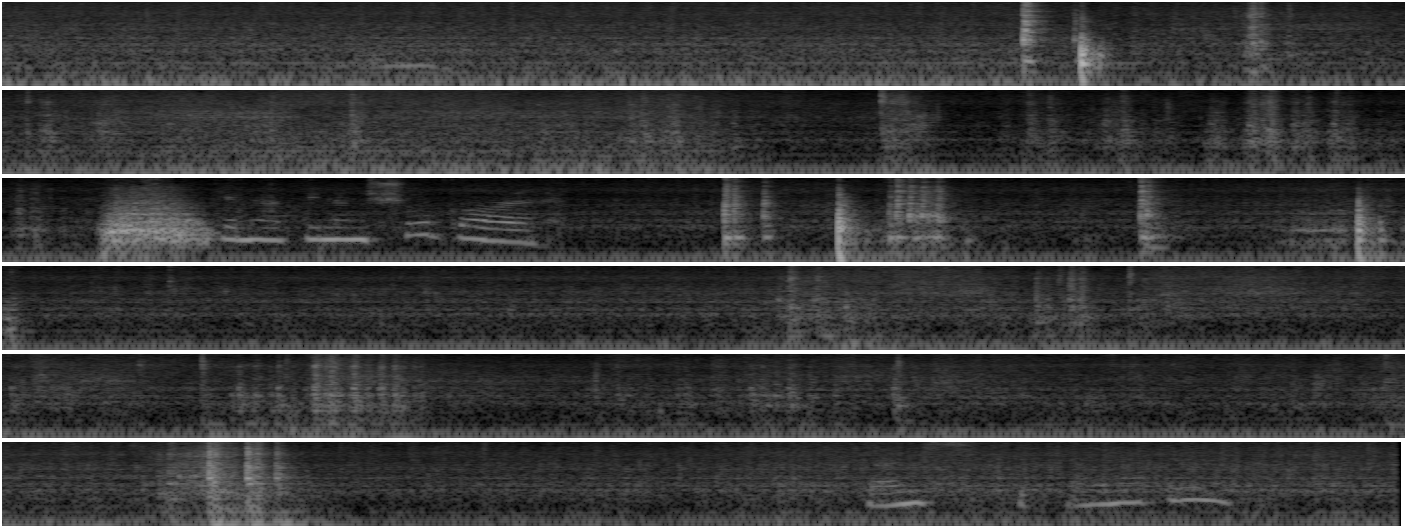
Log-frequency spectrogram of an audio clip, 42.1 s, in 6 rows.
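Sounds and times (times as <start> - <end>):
food sizzling in a wok: 0.0 - 42.0
spatula scraping a pan: 11.4 - 15.2, 25.0 - 30.4, 35.8 - 36.6.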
